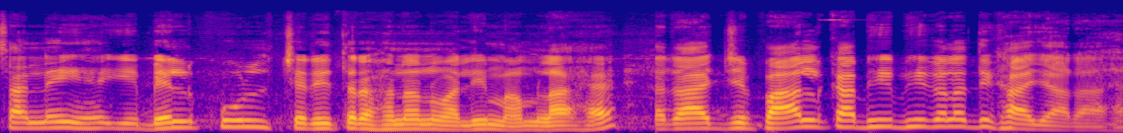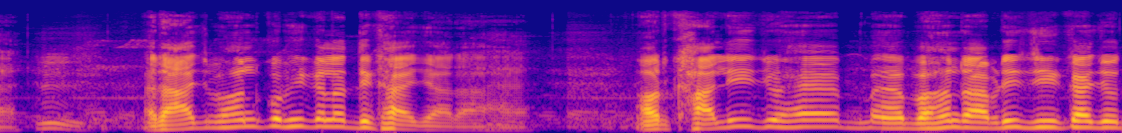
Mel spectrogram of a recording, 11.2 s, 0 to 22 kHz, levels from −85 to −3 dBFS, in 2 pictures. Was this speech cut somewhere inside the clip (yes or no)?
yes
